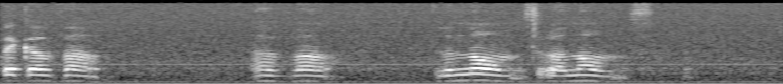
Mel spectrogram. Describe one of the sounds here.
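A young woman speaks quietly and close by, in short bursts.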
